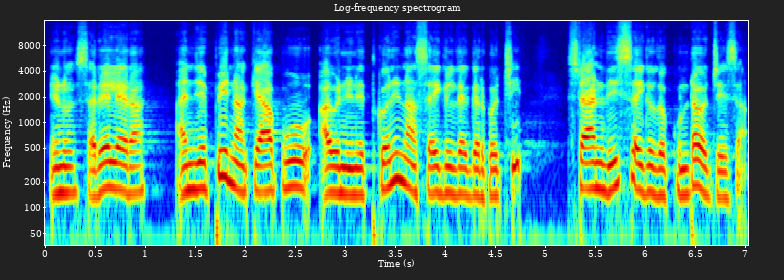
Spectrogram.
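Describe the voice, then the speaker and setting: A man's voice: a little high, fast, darkish tone, clean tone. A man narrating a first-person ghost story in a dramatic storytelling manner.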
